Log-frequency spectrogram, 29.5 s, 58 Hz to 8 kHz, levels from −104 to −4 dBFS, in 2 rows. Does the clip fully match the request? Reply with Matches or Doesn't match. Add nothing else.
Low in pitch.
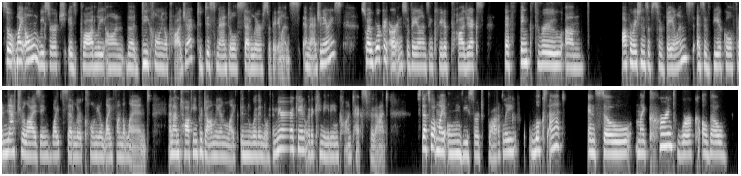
Doesn't match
